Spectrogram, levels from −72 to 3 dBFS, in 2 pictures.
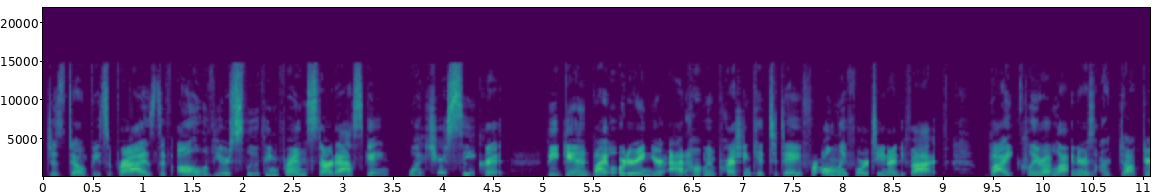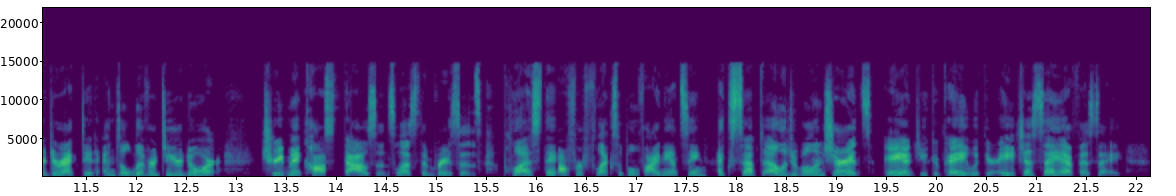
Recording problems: thin; very; fading below 750 Hz
choppy; very; from 4 to 7 s, from 8 to 11 s and from 14 to 17 s; 14% of the speech affected

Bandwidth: 14.5 kHz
